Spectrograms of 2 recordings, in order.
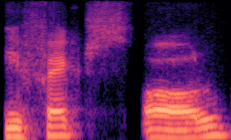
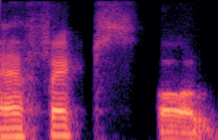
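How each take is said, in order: First: Affects all with the weight landing on all; stress on all. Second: Affects all with the weight on affects, falling at the end; stress on affects. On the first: Asking the class to pick a version, stress on all. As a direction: lean on all, let affects slide. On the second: Offering the class the second version, stress on affects. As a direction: hit affects, drop all away. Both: Shown as a demonstration. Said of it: "কোনটা হবে?".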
